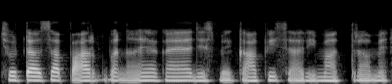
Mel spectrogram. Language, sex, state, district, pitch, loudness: Hindi, female, Haryana, Rohtak, 175 Hz, -18 LUFS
